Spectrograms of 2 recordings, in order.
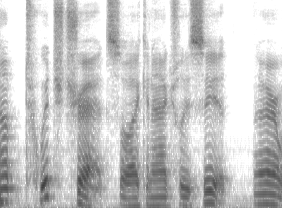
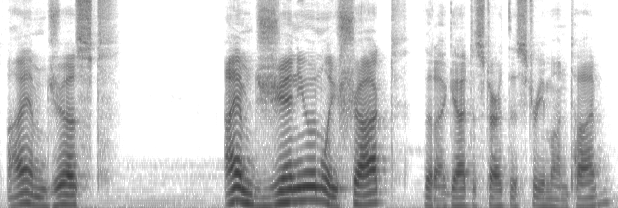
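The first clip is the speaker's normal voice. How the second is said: ordinary talk, nothing marked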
